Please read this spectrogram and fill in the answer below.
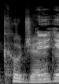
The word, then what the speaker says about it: Cogenitor: Am I saying that right? Cogenitor? – Yeah. No, yeah, you got it.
